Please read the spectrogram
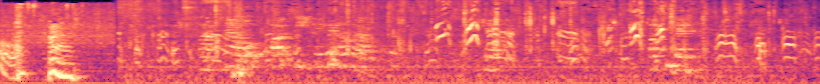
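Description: Newborn German Shorthaired Pointer puppies squeaking and whimpering as they nurse: a quick run of many short, high, rising-and-falling squeaks, starting about a second and a half in. Before it comes a brief, louder voice-like sound.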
